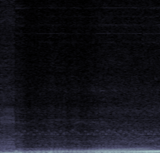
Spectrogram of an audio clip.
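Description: Motorcycle engine running under way, a low steady drone that grows steadily louder.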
